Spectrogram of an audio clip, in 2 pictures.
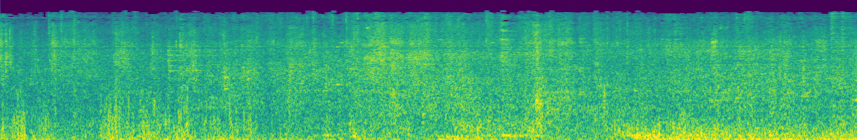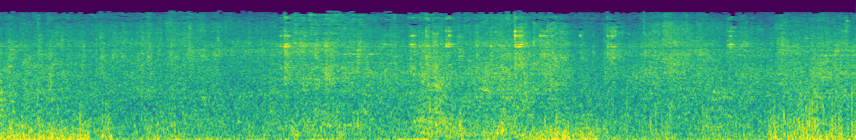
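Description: Freight train cars (flatcars, then a boxcar) rolling past: a steady low rumble with wheels clacking over the track, swelling louder for a few seconds mid-way.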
